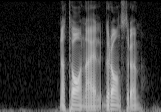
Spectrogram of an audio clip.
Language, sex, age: Swedish, male, 34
